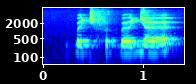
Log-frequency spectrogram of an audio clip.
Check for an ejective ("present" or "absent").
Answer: absent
